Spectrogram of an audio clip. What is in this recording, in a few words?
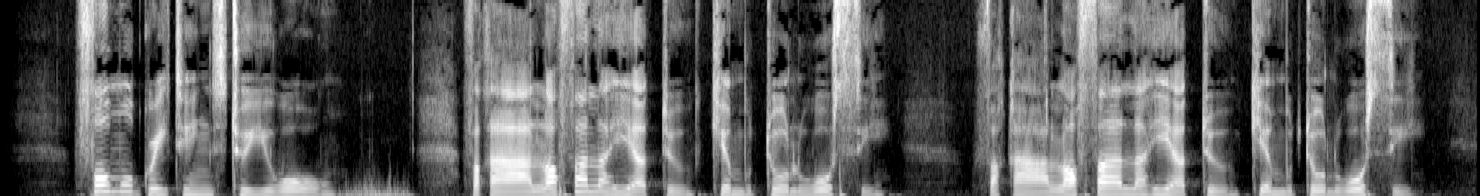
Niue formal greetings to all; 2022 Pacific Language Weeks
